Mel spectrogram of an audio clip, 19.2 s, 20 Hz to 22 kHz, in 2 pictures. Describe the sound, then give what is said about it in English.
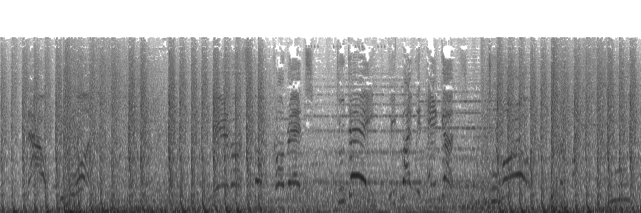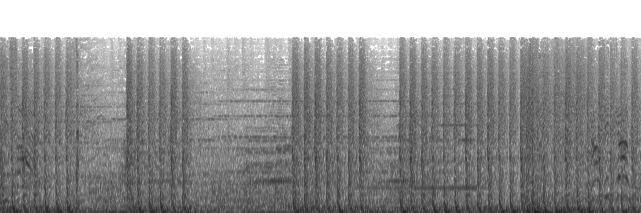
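Video game gunfire from Just Cause 2 as a helicopter is shot out of the sky. Many rapid shots come in long, crackling strings, with people talking over the shooting. “We're about to shoot a helicopter right out of the sky here in Just Cause 2. And it's going down. There it goes.”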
